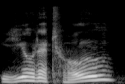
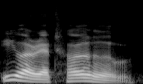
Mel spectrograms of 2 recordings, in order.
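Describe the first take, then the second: First: It sounds surprised. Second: It sounds like a certain statement. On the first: The speaker did not expect it. "that is surprise" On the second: The speaker already knows it. "this tone indicates that I'm certain you're at home"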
